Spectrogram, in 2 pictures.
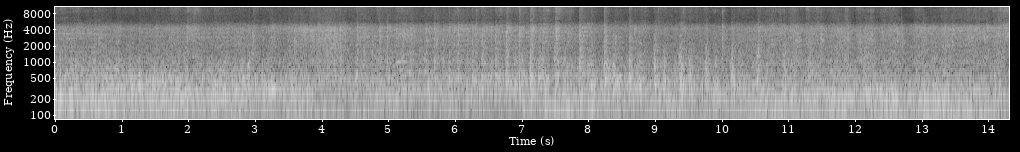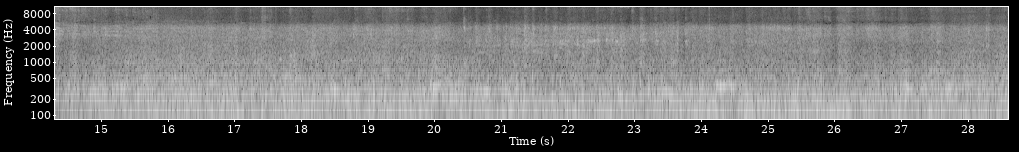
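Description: Loaded freight cars of a CSX mixed freight rolling past at close range while the train brakes: steel wheels clicking over the rail joints over a steady rumble, with some wheel squeal.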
